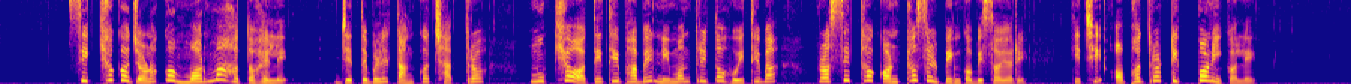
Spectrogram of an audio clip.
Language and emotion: Odia, sad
